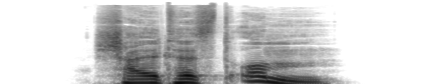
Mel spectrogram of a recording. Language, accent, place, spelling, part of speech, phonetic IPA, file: German, Germany, Berlin, schaltest um, verb, [ˌʃaltəst ˈʊm], De-schaltest um.ogg
- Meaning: inflection of umschalten: 1. second-person singular present 2. second-person singular subjunctive I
